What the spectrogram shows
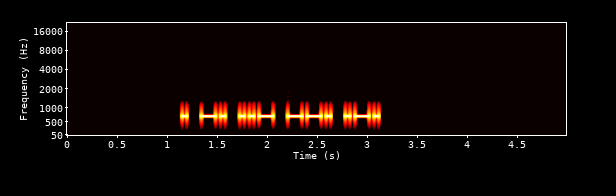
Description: Morse code, heard as a keyed tone, about 25 wpm, 700 Hz. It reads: ENUGR
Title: Code Groups - 5 Letters - 25wpm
